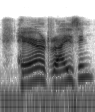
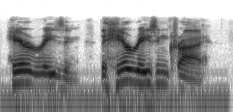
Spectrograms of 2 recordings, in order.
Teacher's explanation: we have the two RS together so we're going to Mush those sounds together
